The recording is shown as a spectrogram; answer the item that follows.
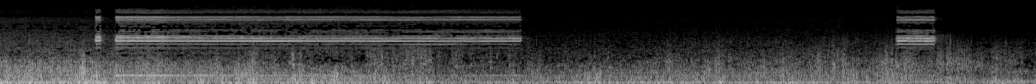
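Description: A motorcycle horn sounds one long steady blast of about four seconds starting about a second in, then a short toot near the end. Beneath it runs the rumble of the Yamaha R15 V3's 155 cc single-cylinder engine cruising, with wind noise.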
